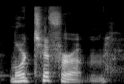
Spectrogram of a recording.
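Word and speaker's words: Mortiferum: Mortifum. I still can't believe that's how they pronounce that. It should be mortifam. That sounds way more sinister, but that's whatever.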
